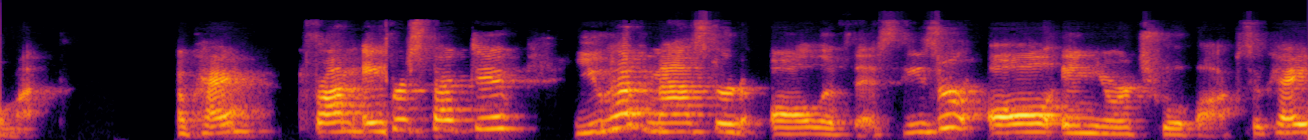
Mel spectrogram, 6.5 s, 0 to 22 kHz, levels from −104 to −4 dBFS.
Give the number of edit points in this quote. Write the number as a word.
two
